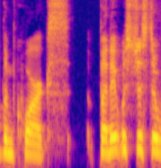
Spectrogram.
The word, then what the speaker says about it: quark: Quark. I mean, that's kind of how it's pronounced.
